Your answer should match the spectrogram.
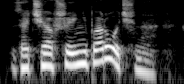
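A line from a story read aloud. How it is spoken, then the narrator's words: Hoarse stranger. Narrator (Russian): хриплым голосом подхватил незнакомец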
